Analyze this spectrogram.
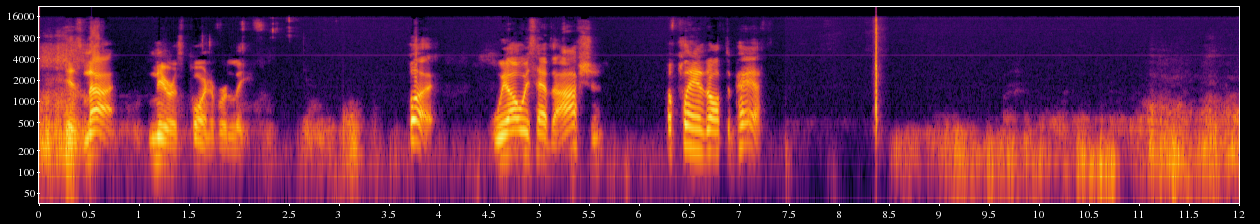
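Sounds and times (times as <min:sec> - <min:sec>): wind rumble on microphone: 0:00.0 - 0:06.4, 0:08.4 - 0:12.0.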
